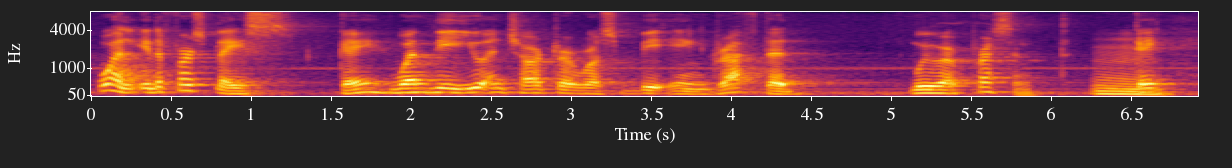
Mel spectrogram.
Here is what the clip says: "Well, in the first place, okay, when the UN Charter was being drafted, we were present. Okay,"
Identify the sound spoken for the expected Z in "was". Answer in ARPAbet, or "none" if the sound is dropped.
S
